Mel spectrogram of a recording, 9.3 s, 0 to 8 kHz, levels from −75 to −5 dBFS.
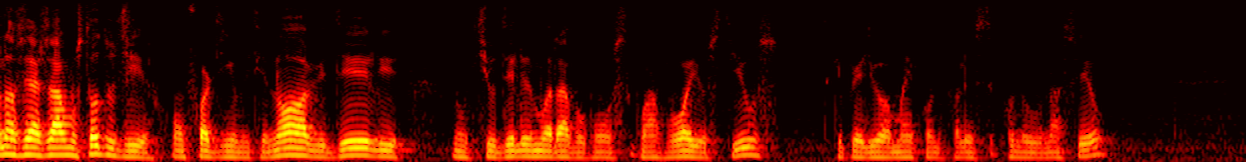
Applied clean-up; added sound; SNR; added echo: none; none; none; none.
